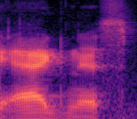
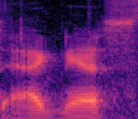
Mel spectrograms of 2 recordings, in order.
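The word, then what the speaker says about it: Agnès: I want to say Agnes, but it's actually pronounced Agnes.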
